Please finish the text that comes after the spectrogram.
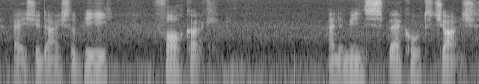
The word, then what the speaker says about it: Falkirk: The town of Falkirk is really mispronounced. It should actually be Falkirk, and it means speckled church.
